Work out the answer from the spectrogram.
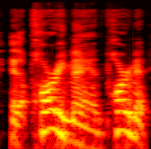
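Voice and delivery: throwaway imitation of Southern speech; horrible Southern accent. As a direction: toss off a bad Southern accent, quietly. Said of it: "trying to get this horrible Southern accent".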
